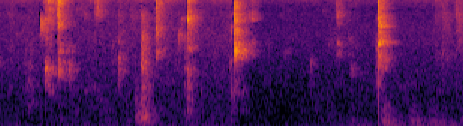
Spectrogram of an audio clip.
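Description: Eating sounds: irregular short wet smacks and clicks of mouths chewing soft steamed rice cakes, along with fingers pulling the sticky cakes apart.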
